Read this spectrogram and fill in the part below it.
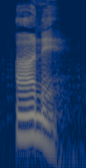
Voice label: "ane", Apatani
